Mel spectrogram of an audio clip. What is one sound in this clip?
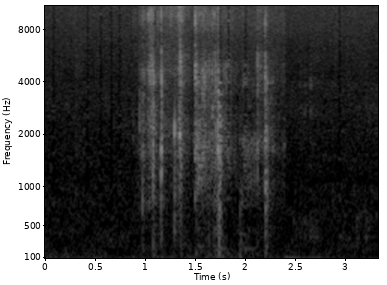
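A paper booklet rustles and crinkles as it is handled close by.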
